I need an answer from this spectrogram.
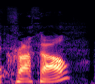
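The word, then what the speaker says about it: Kraków: Is that how you say it? Yeah, Krakow.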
